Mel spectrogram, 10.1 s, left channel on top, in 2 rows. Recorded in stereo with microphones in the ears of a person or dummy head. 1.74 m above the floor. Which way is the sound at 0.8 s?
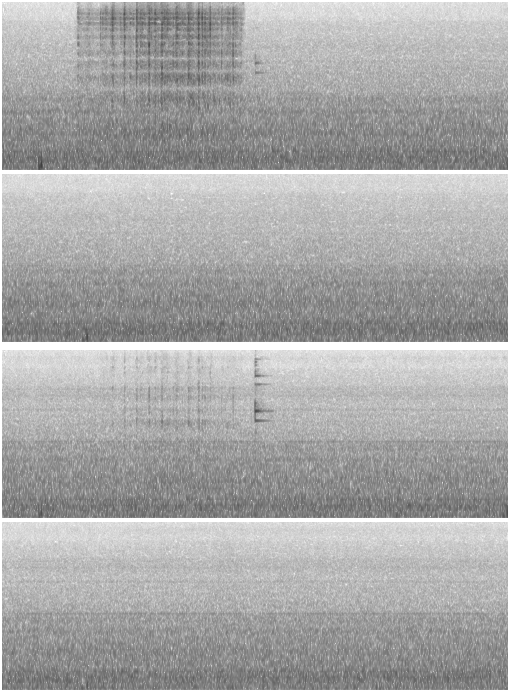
75° left (ahead or behind).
